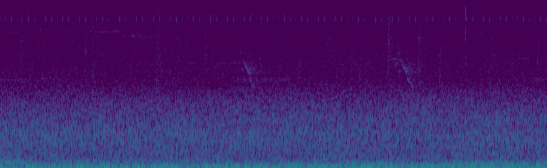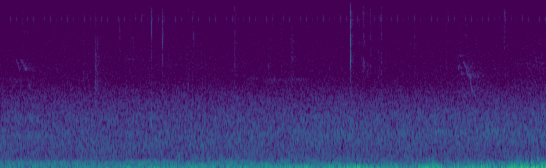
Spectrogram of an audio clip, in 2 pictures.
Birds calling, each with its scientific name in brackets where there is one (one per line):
Northern Flicker (Colaptes auratus)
